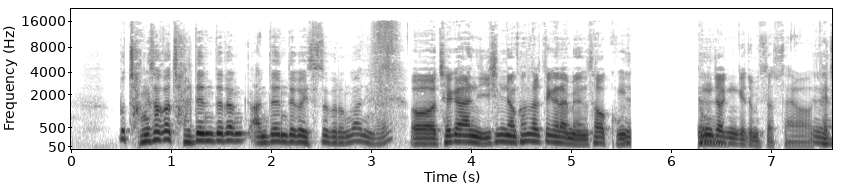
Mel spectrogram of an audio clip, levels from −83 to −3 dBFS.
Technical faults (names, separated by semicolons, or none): playback stall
